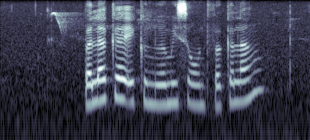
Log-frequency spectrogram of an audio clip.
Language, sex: Afrikaans, female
